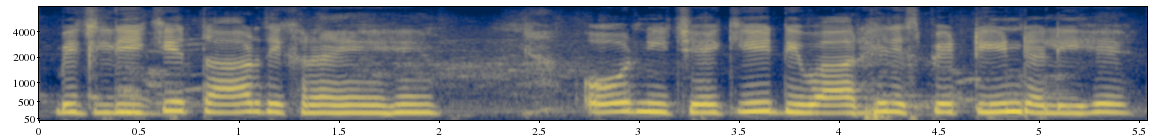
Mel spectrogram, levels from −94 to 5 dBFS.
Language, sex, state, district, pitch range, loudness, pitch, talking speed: Hindi, female, Madhya Pradesh, Bhopal, 210-230 Hz, -12 LUFS, 220 Hz, 175 wpm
